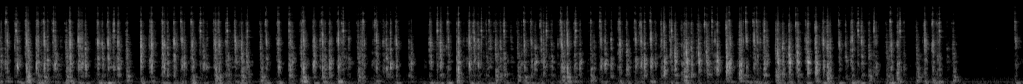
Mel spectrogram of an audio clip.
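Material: Plastic.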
